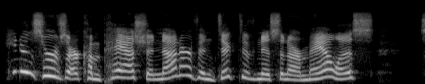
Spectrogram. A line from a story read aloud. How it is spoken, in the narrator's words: Schroeder pleaded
